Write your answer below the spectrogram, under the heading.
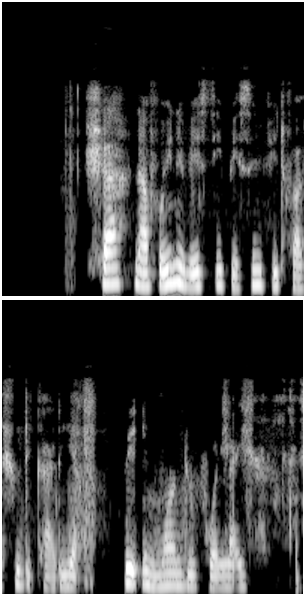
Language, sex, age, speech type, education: Nigerian Pidgin, female, 15-29, spontaneous, tertiary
